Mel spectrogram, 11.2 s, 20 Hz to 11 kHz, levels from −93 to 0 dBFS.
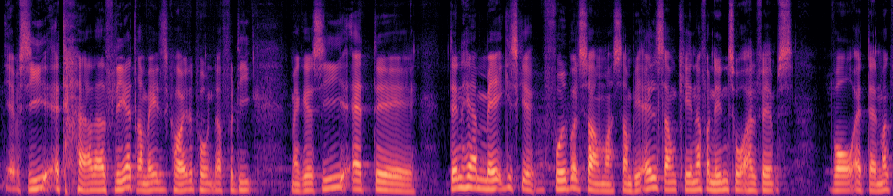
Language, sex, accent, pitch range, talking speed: Danish, male, native, 120-145 Hz, 165 wpm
